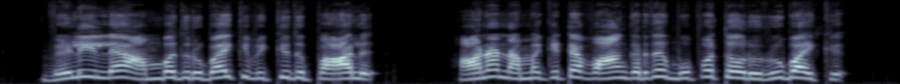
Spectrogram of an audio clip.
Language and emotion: Tamil, angry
